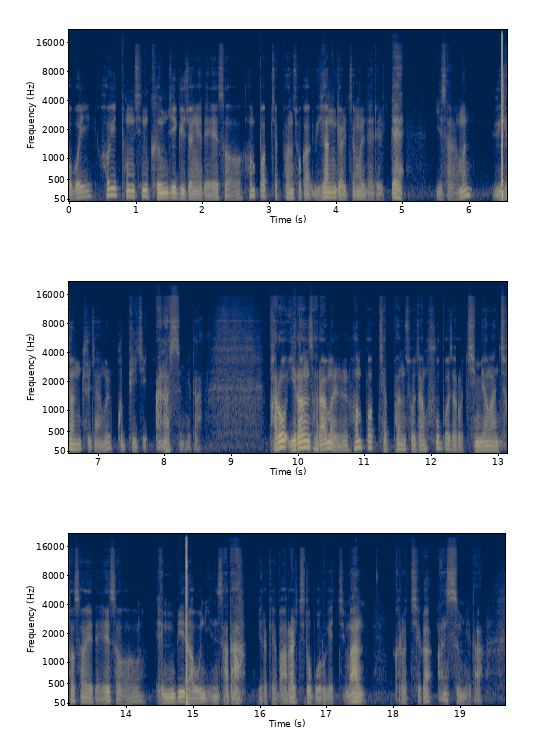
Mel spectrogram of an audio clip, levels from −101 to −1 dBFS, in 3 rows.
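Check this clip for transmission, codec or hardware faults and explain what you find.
There are two brief bursts from an uninitialised buffer in this speech, heard over light, fullband Opus voice compression.

Uninitialised buffer, at 6.49 s and 14.90 s: an output block was played before audio was written into it, so leftover memory came out as a sharp, loud digital burst. Each lasts about 12 ms, which fits a 512-sample buffer.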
